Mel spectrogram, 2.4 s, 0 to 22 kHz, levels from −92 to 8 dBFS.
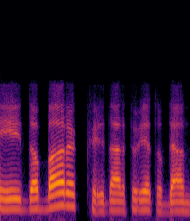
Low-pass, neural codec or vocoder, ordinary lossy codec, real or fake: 5.4 kHz; codec, 16 kHz, 0.2 kbps, FocalCodec; Opus, 16 kbps; fake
